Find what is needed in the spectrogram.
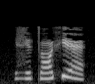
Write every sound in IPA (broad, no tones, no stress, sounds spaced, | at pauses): z ɪ t̪ ɒ xʲ æ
